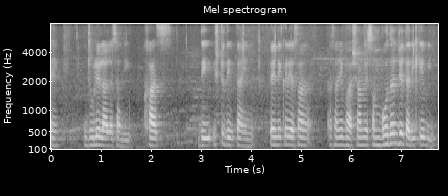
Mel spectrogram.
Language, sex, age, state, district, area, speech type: Sindhi, female, 45-60, Gujarat, Surat, urban, spontaneous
